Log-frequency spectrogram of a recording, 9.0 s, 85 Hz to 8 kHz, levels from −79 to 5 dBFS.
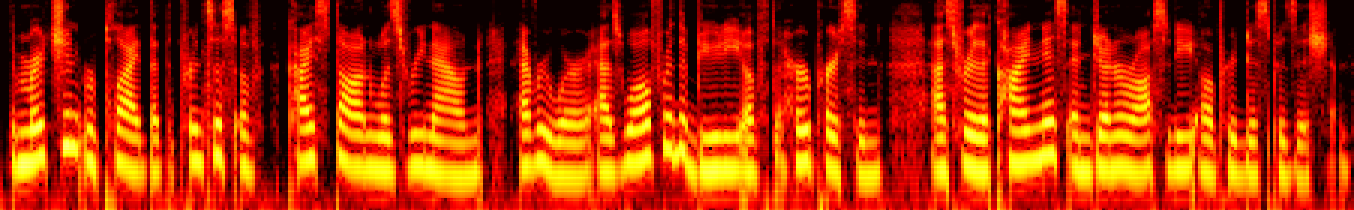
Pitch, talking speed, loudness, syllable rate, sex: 215 Hz, 185 wpm, -17 LUFS, 6.0 syllables/s, female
